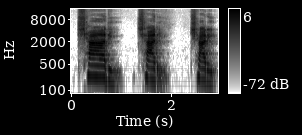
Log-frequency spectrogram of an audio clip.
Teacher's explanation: in American English we're gonna take these T's and we're going to make them a flap t chatty chatty chatty so it's gonna sound like a kind of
